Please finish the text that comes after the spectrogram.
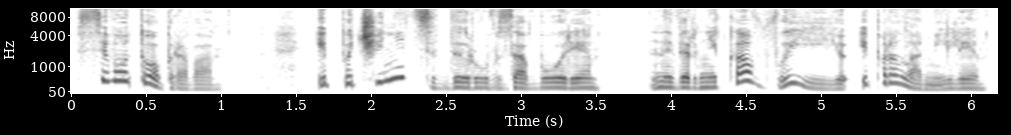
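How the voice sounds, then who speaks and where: A female narrator voicing a spirited, quick-tempered young woman who talks sharply and bossily. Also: low voice, wildly swooping pitch, dry recording, studio quality, full character voice. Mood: brisk. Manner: sharp, exasperated, commanding. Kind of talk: audiobook character voice.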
